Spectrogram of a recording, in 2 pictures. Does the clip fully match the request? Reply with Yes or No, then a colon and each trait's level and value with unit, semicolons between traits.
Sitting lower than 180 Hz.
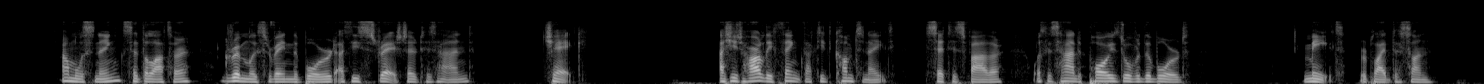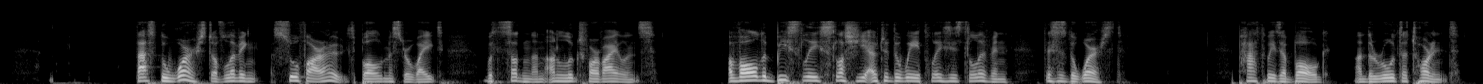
Yes: low, 135 Hz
